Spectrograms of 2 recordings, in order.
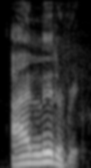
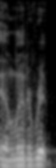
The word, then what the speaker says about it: illiterate: But to use that and frame it as the full word, I literate, but just, yes, it's pronounced illiterate, but we get what you're saying. Yeah. I literate like I can't spell it.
